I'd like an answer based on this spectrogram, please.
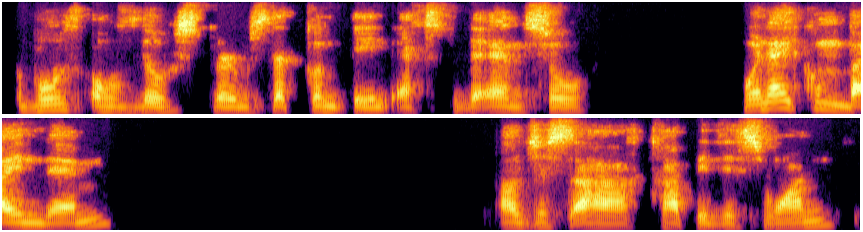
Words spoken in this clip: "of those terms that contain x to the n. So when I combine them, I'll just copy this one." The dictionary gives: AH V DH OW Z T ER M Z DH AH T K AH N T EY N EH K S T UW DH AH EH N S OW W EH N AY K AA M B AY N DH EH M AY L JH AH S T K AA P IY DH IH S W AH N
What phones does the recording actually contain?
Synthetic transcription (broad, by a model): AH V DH OW S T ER M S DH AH T K AH N T EY N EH K S T UW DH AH EH N S OW W EH N AY K AA M B AY N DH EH M AY L JH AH S T K AA P IY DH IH S W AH N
